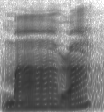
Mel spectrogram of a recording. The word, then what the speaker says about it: Maranatha: which means come Lord, breaking it into four syllables, Maranatha.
